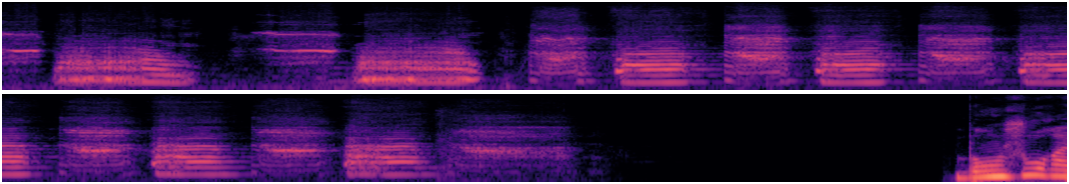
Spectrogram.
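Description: A donkey brays in a run of harsh, rhythmic, honking pulses, followed by a voice starting to speak.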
